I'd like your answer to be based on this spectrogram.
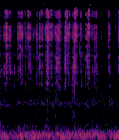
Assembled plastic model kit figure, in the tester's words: I'm shaking it pretty hard. All that really rattled was the gun. Maybe I moved his legs a little bit, but he's fine.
